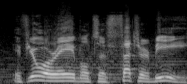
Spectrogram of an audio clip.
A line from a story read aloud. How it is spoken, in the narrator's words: he snarled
